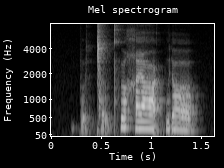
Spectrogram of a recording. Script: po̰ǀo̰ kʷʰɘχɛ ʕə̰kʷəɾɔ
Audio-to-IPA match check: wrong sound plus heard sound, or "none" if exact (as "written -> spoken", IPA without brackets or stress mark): none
